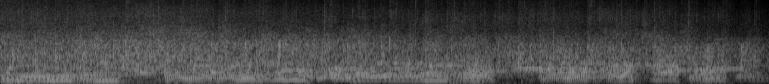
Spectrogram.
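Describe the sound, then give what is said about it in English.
An audience claps steadily and loudly for several seconds, welcoming Vint before his talk on the future of the Internet of Things, a dense crackle of many hands, while a bright instrumental tune with repeating chords plays underneath. “I always get nervous when people clap before I've said anything.”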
